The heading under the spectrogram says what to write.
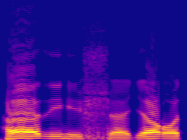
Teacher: Hadisajar sama di sini ada alif lam tapi di sini alif lamnya alif lam syamsiyah. Yaitu alif lam yang kita tulis dan tapi kita tidak anggap lamnya sehingga dia langsung diidgamkan ke huruf syin menjadi syin yang bertaharakat tasydid.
